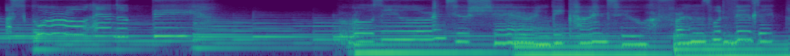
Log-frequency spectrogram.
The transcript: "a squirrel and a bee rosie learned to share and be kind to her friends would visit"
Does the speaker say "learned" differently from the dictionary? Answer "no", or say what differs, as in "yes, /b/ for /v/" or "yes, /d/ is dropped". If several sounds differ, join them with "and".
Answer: yes, /n/ is dropped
